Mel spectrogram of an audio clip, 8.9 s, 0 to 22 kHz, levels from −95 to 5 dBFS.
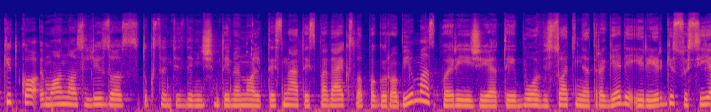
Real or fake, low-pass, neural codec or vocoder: real; 14.4 kHz; none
